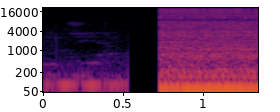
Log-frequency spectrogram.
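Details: 2012 Renault Sandero petrol engine after repair, where a washer was added and tightened: a steady, even idle with a smooth low hum and no rattle or knock; the earlier noise has stopped.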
